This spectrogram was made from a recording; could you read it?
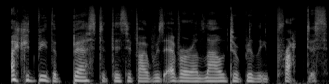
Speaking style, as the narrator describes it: she grumbled sullenly

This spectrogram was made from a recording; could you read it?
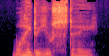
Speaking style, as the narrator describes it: he asked in a low voice

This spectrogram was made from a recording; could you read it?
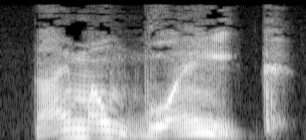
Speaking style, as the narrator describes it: grumbled Sabriel

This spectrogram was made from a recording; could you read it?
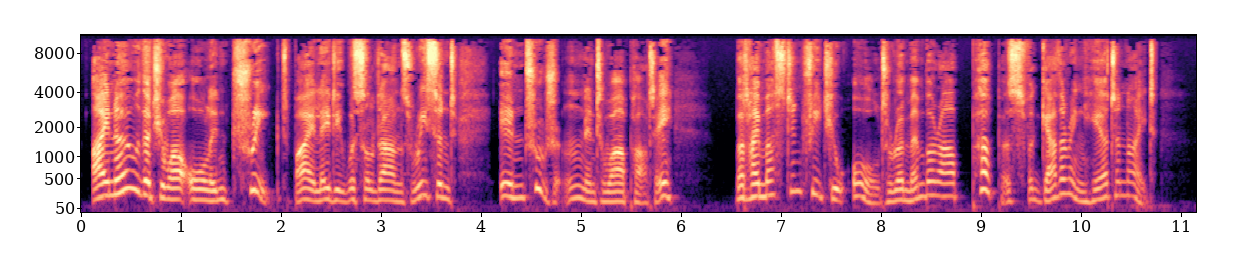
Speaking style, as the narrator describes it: Anthony said loudly

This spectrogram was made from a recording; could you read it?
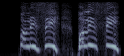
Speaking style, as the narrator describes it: she screamed

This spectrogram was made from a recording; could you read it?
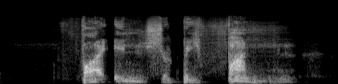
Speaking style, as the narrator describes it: Uftak continued to rumble from behind her

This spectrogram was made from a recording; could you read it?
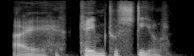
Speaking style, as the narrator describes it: sullenly answered the other

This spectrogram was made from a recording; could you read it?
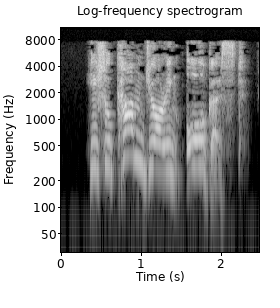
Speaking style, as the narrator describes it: shouted Beatrice

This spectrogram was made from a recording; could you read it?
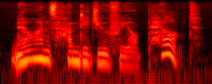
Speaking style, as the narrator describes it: I said softly

